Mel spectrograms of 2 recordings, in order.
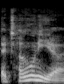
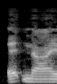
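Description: First: The name is said as Etonia. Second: The name is said as Etnaya. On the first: The speaker calls it wrong. "Everybody says Etonia" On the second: The speaker calls it right. "that's actually how you pronounce it"

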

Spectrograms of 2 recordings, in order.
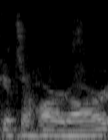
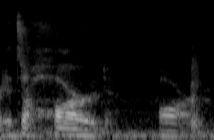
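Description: First: The R is said in a normal American way. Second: The R is overcorrected and hard, like a Brit.

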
